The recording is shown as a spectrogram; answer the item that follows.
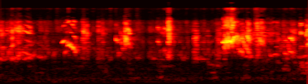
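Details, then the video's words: Breeding pair of budgerigars giving scattered short squawks and chirps, high and scratchy, in separate bursts with quiet gaps between. "Colourful Budgies Chirping Sounds"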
